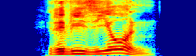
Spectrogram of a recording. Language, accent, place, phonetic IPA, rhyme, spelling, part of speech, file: German, Germany, Berlin, [ʁeviˈzi̯oːn], -oːn, Revision, noun, De-Revision.ogg
- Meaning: 1. revision, change 2. appeal 3. audit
